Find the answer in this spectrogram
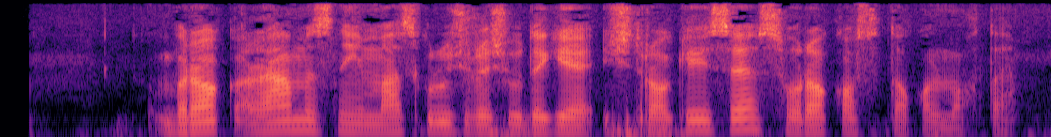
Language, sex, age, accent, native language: Uzbek, male, 19-29, Namangan, Uzbek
